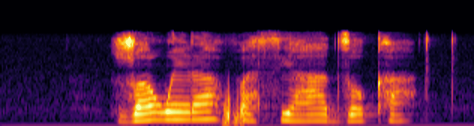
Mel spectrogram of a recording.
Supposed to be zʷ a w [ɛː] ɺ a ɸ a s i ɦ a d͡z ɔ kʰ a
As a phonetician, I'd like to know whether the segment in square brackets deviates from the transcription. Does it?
yes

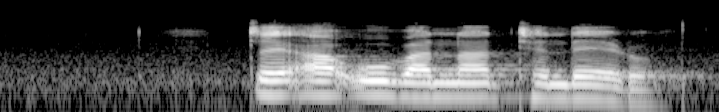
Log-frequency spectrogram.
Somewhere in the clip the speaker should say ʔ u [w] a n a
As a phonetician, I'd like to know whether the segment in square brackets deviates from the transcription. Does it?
yes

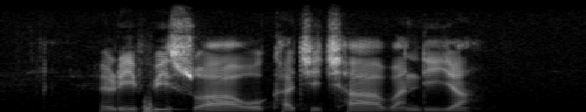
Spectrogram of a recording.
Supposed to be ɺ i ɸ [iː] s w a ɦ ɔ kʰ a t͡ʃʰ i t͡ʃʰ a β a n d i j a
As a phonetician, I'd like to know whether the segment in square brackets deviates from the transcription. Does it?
yes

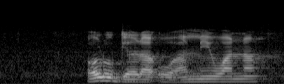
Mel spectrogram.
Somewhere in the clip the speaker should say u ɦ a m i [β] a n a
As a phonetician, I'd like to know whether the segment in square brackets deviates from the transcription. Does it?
yes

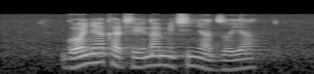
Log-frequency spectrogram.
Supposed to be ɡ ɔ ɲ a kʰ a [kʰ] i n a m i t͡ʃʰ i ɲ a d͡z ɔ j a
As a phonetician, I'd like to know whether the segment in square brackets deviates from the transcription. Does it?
yes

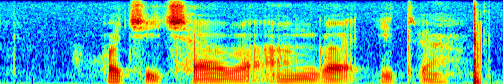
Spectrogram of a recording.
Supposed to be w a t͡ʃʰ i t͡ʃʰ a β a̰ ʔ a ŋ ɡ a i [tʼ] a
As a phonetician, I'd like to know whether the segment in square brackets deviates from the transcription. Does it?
no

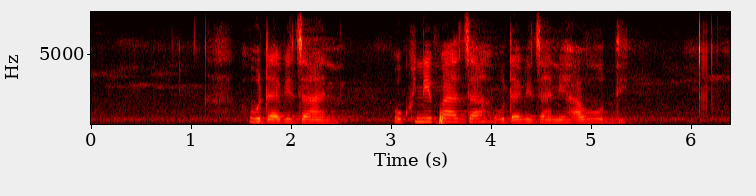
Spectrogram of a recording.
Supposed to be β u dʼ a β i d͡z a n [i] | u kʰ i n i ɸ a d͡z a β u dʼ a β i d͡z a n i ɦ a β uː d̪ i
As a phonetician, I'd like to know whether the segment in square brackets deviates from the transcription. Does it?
no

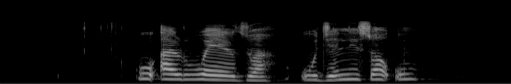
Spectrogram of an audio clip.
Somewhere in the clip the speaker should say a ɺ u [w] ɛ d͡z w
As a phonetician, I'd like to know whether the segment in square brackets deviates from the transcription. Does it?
no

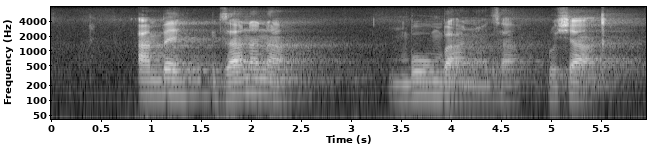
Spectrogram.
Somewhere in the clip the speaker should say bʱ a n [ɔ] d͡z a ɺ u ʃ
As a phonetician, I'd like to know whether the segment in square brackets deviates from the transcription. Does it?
no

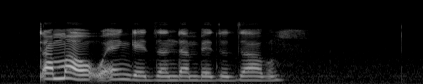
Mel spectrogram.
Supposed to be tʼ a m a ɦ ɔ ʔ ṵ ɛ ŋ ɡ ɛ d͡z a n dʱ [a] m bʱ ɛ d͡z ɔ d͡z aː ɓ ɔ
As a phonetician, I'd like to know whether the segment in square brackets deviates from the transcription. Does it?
no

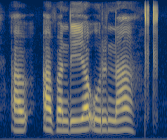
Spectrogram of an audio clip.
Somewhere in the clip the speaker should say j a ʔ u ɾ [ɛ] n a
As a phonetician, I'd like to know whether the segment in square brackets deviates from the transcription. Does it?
yes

